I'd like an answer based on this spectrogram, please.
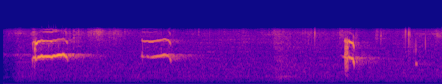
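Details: Toy poodle whimpering in high, thin whines: two clear tonal cries near the start, each held about a quarter second, then a shorter sharp whine around three and a half seconds, with faint softer whimpers between.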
